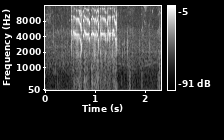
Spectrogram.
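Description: A shrill burst of several high-pitched squeaky tones, about a second long, starting about half a second in and cutting off abruptly.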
